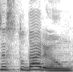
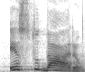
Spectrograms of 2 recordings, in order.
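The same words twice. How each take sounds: First: "estudarão" raised and loud, weight on final "rão"; stressed future ending. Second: "estudaram" stressed on "da", ending in a weak "ram"; past-tense stress. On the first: Teacher showing pupils the "ão" future, final stress on "estudarão". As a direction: stress the last syllable of "estudarão". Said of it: "aqui que vai a terminação do ão". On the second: Teacher showing the "am" sound of the past, stress on "da" in "estudaram". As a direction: let the last syllable of "estudaram" fall away. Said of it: "com o sonzinho de am". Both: Shown as a demonstration.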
